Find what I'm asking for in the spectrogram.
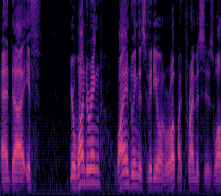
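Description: Dry, with no echo, a man talks at a very fast pace and a fairly high pitch. His pitch variation is ordinary. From Quebec, Montreal. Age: 20s. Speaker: radio news and sports director; radio news. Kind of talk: mock sportscast audition. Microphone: handheld.

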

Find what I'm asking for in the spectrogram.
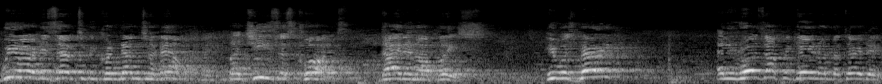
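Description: A man speaks at an extremely high pitch with ordinary pitch variation and a slightly mellow tone, over faint background noise. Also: moderate pace.

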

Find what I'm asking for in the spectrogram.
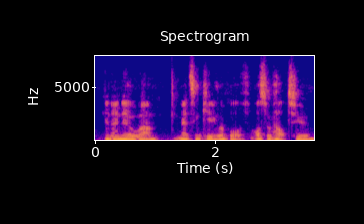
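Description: A man with a fairly low pitch speaks at a moderate pace in monotone, flat intonation. His voice is somewhat breathy, with light background noise. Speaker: panelist. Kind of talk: panel discussion answer. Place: office. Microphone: video call.

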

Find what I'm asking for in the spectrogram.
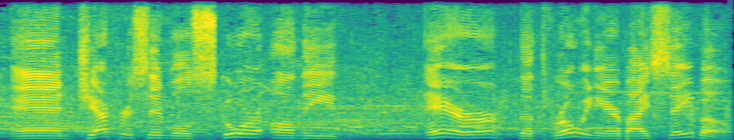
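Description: An energetic tone comes through at a fairly slow pace with ordinary pitch variation, over noticeable background noise. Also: man, high pitch for a man. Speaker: baseball play-by-play commentator. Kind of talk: live baseball commentary, highlight-reel play-by-play. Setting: baseball ballpark broadcast. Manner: energetic, clipped and rising in pitch on big hits.

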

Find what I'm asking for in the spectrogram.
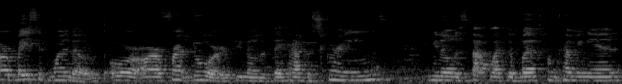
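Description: A speaker with an American accent uses fairly even intonation. Audible room echo and light background noise can be heard. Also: woman, moderate pace. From United States. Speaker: co-host on the American English side. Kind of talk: casual conversation. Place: home room.

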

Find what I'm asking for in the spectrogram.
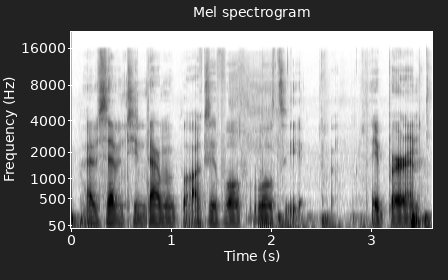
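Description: Very deep and low, a man's voice moves at a moderate pace. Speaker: gaming youtuber. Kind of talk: let's play commentary. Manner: halting.

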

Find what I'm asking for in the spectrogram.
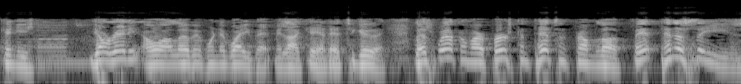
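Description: Speaking at a moderate pace, a man is heard while faint music plays in the background. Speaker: contest announcer. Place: stage.

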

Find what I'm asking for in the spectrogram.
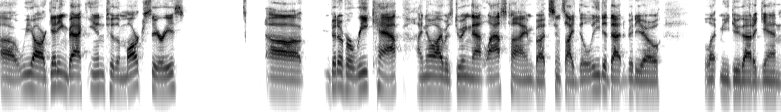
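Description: A man speaks at a fairly slow pace with fairly even intonation. The sound is dry with no echo, and the background is quiet. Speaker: live stream host, Bible teacher. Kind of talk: casual live stream chat. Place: home room. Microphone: studio mic.

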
